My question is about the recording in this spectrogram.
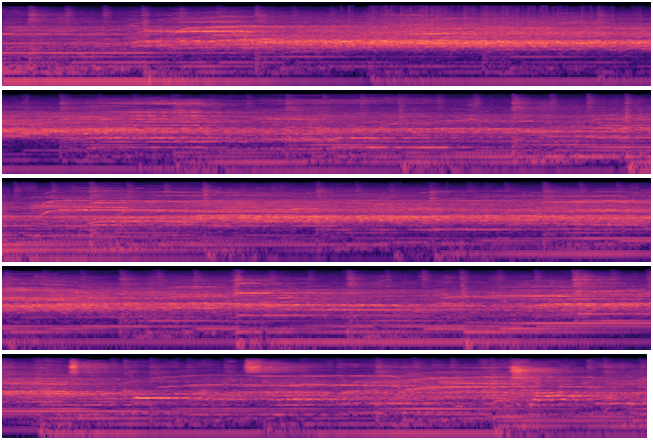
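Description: Live pop ballad heard from the audience in a large hall: a woman sings at the microphone over acoustic guitar and sustained low bass notes, with whoops from the crowd.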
